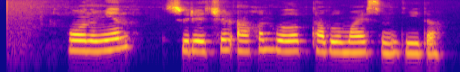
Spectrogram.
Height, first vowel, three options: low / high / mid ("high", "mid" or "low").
mid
